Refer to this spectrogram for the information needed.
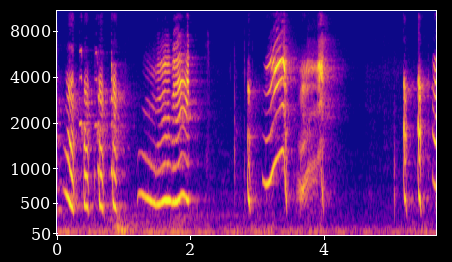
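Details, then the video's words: Pet Indian ringneck parrot, a talking bird, vocalizes while eating a red tomato indoors: quick clipped squeaky syllables, a wavering nasal drawn-out note, then rising and falling squawky phrases and a few sharp short notes. "Non -Stop Talking Parrot"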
